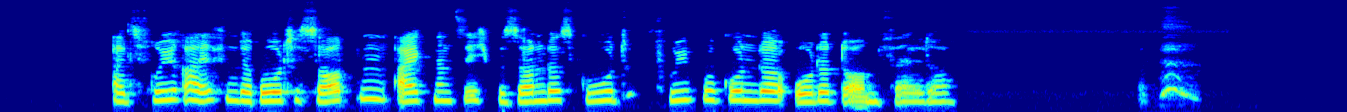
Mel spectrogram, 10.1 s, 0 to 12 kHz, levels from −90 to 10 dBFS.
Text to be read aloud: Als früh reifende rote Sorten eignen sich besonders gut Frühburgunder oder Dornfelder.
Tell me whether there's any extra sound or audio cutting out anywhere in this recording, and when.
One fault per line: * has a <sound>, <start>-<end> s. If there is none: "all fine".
* has a laugh, 8.5-9.0 s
